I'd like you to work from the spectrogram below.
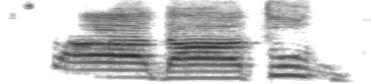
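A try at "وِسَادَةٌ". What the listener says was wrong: দা তো টান নেই, ভিসা দাতুন।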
